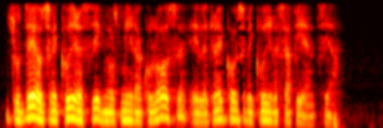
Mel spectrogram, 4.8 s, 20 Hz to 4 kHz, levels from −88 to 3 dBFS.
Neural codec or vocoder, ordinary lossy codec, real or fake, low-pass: none; AAC, 24 kbps; real; 3.6 kHz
